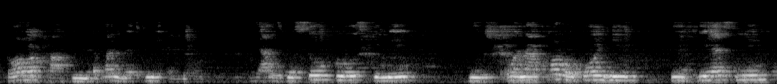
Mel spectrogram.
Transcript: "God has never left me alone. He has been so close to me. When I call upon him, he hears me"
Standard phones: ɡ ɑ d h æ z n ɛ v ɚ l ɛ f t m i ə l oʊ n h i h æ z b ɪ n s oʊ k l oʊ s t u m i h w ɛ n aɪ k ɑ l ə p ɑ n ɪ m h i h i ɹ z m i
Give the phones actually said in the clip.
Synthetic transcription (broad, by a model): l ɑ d h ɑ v n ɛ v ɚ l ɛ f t m i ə n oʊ h i h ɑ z b ɪ n s oʊ k l oʊ s t u m i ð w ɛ n aɪ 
